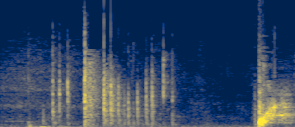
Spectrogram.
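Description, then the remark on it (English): A quick run of sharp, crackly pops, about a dozen in irregular rhythm, followed after a short pause by one louder, brighter burst that fades away. No one speaks. “You guys hear this nice kind of popping sound?”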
